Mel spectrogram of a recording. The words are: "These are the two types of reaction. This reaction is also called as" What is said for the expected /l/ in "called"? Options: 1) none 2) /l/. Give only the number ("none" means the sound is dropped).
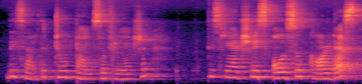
2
